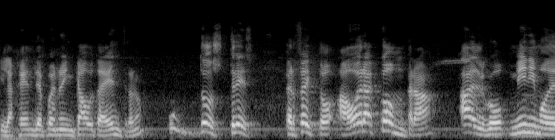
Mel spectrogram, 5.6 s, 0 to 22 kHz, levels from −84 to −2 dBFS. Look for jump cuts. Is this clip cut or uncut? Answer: uncut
